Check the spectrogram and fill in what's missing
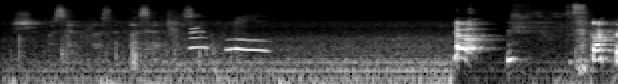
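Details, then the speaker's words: Hiccups that worsen with laughing: several short, sharp catching sounds among soft voices and room noise. "my every time I laugh I hiccup more and it's annoying stop laughing"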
